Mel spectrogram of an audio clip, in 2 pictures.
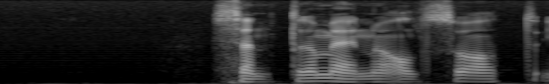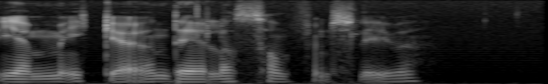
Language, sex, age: Norwegian, male, 25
